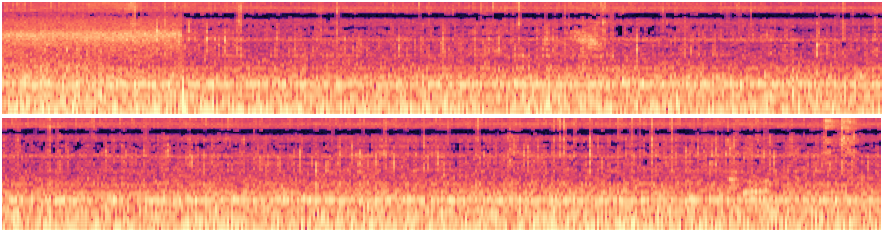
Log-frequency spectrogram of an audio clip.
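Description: Pot of vegetable and fish soup boiling on the stove: a steady bubbling hiss, with a faint steady hum underneath and one small click about two seconds in.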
